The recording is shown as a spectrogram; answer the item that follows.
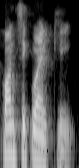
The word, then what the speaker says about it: consequently: consequently, কিউটা হচ্ছে যে ওই যে কে এর মতো উচ্চারণ হবে, কে এর মতো জোরে। সো consequently, একসাথে বলেন consequently।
